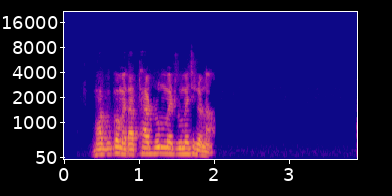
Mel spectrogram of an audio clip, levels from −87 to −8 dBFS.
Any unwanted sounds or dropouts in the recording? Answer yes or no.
no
